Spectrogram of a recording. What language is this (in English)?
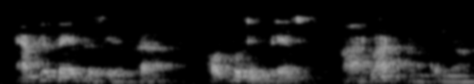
Telugu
